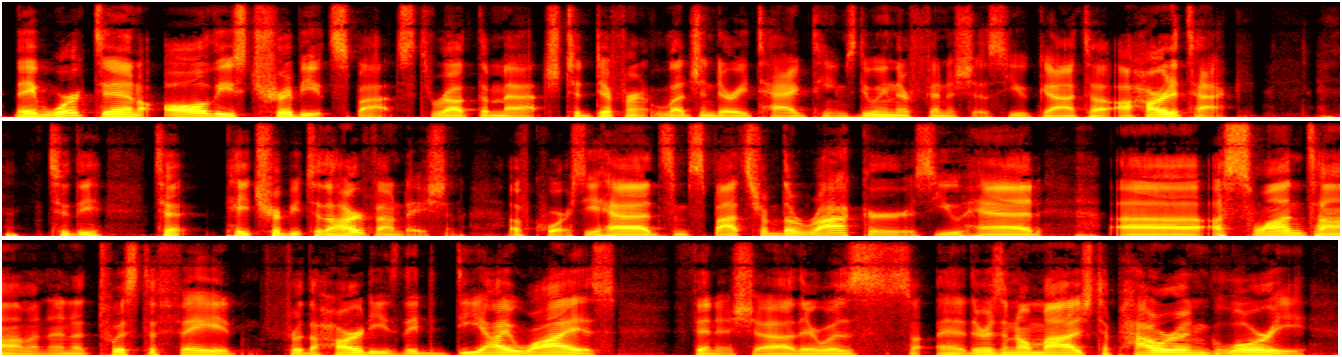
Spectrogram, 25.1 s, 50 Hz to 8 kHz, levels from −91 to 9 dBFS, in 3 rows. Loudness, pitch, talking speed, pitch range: -18 LUFS, 105 Hz, 175 wpm, 95-120 Hz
